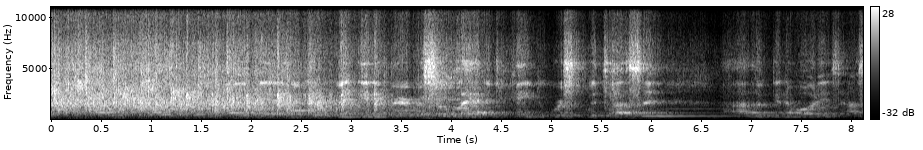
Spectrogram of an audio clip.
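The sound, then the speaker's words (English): An audience bursts into loud, steady applause for a visitor, a dense wash of clapping that gradually thins and fades while voices begin talking over it toward the end. “Give our visitor a hand.”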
